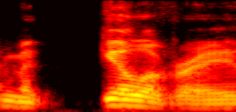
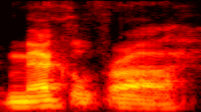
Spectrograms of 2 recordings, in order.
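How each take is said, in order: First: The stress is on the middle syllable. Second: The stress is on the last syllable. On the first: This is how people say it today. "like we do, or I do at least. Uh, more the middle symbol uh, syllable" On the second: This is how elderly people said it long ago. "the last syllable is the is the emphasis"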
